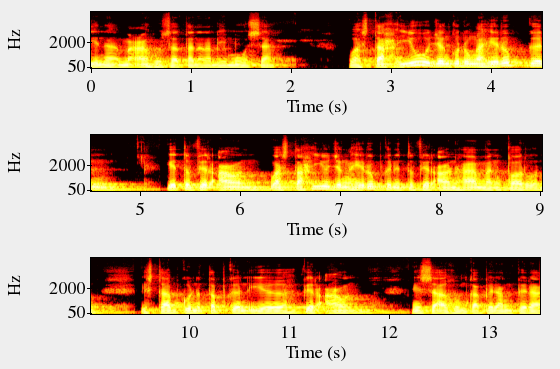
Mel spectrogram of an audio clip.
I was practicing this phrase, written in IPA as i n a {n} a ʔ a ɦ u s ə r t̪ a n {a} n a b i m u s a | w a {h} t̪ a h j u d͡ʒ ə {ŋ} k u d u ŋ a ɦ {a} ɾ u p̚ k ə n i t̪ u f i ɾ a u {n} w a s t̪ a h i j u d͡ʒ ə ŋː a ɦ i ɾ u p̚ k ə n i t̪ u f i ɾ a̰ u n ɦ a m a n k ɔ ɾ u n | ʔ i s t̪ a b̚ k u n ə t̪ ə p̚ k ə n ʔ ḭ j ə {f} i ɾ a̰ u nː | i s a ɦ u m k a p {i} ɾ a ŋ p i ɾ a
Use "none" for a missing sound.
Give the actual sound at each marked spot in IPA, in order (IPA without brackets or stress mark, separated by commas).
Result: m, a, s, ŋ, i, n, f, i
